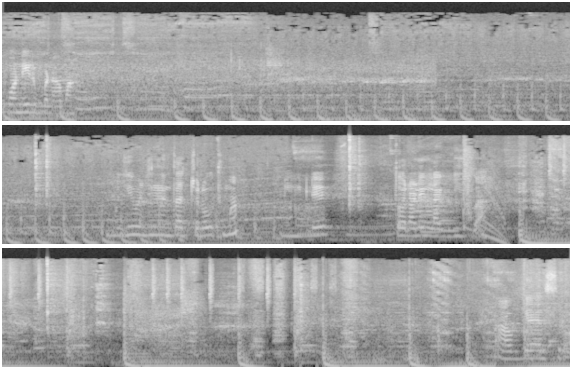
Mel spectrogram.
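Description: Background music with a steady beat and a singing voice, with a steel spoon faintly clinking and scraping in a steel kadai as cream and liquid are stirred.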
